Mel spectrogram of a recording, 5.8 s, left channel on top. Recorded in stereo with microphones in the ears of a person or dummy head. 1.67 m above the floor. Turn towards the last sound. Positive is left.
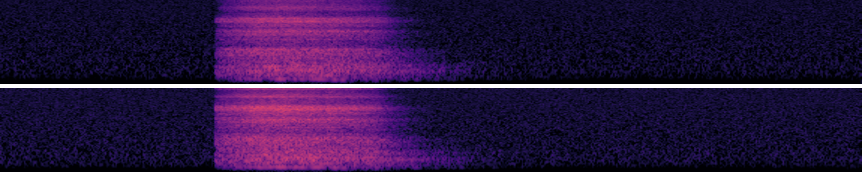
turn(degrees=-50)  # may be behind; listen again after turning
